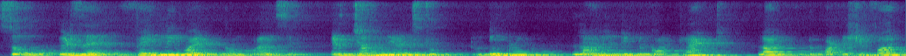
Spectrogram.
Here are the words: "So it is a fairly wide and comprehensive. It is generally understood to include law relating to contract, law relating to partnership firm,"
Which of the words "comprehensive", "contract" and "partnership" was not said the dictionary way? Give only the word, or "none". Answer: comprehensive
